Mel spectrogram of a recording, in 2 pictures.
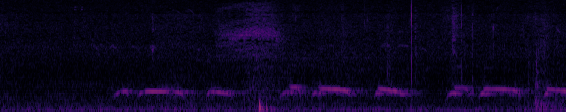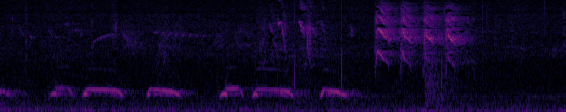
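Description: A bird cooing: a run of short, low notes in groups of two or three, repeated for several seconds. There is a sharp knock about two and a half seconds in, and a brief burst of higher chirps near the end.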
